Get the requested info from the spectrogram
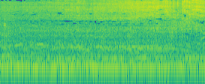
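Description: Lead motorcycle's engine running steadily as it rides ahead of a pack of mountain bikers, over crowd noise.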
